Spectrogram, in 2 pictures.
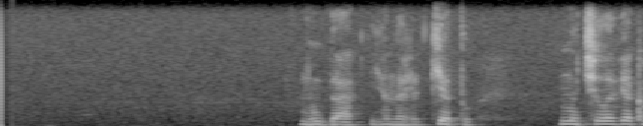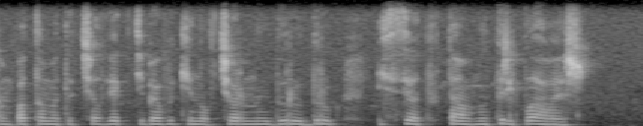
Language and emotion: Russian, neutral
